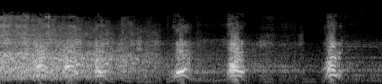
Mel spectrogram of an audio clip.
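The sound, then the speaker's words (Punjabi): A dog barks: a few soft yips come first, then three louder, sharper barks spaced roughly half a second to a second apart. “ये आपके पास खड़ा है ना doggy, कितना प्यारा है।”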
